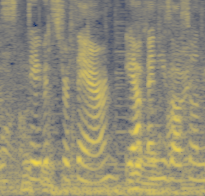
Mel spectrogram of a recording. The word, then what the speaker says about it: Strathairn: Strathairn. David Strathairn.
